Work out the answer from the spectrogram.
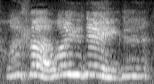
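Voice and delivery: lightly voiced lazy Sean, a bit slow; a hint of a dopey guy; imitating Sean. Sean answers Destiny's call, lightly voiced. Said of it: "He was like".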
